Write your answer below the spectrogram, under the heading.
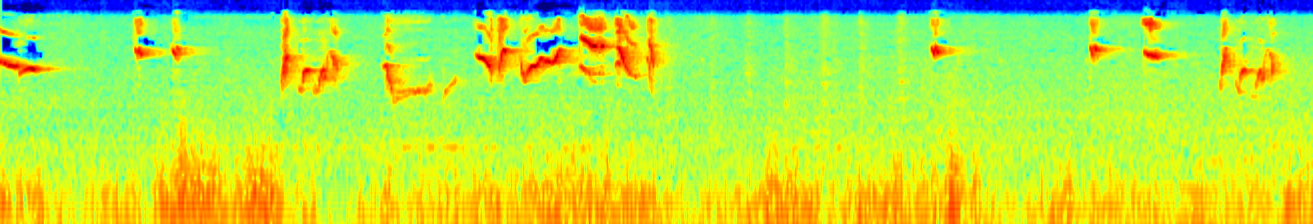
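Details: Super gacor poci singing, meant to coax silent poci back into song: clusters of shrill chirps and slurred high whistles in bursts, separated by quieter pauses with a soft low rumble.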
